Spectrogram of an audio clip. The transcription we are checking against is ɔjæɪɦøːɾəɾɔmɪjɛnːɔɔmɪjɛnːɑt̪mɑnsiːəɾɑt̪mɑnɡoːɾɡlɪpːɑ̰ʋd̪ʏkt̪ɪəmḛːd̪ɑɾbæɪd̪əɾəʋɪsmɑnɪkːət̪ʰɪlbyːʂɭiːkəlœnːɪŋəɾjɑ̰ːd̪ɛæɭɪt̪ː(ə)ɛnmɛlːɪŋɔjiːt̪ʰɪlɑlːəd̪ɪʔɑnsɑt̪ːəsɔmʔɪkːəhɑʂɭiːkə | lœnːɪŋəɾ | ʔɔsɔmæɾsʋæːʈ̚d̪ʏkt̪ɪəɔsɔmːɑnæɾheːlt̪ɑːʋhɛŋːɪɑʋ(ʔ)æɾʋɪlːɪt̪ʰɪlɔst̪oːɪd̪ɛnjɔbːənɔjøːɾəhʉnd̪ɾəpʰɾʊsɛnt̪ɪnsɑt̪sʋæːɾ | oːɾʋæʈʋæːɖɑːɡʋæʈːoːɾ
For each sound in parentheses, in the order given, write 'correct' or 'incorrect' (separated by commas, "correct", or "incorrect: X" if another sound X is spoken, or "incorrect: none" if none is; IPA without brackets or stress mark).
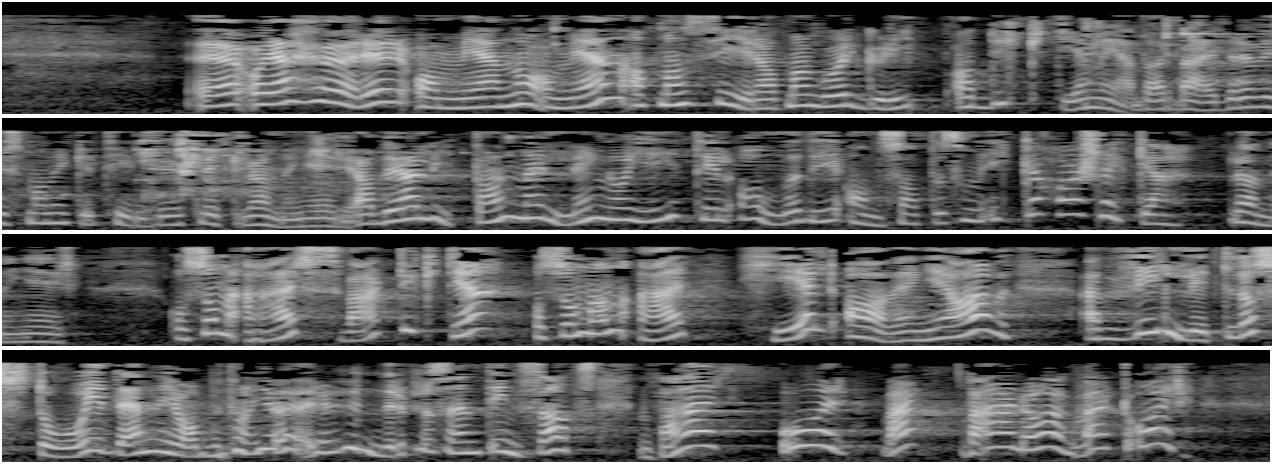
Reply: incorrect: ɑ, correct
